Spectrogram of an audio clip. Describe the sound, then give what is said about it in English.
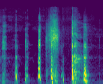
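A coughing fit after laughing: many short, harsh bursts in an uneven rhythm, with one longer rasping cough in the middle, loud and alone without talk. “every time I laugh, I start coughing, so I've tried not to laugh.”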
